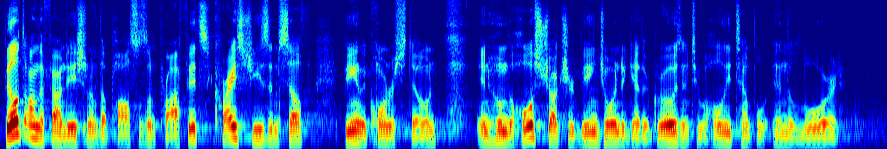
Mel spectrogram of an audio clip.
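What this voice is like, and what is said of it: Reading scripture very fast. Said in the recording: “I know I'm saying that so fast,”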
